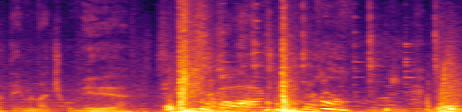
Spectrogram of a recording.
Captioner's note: both grunting; grunts, groans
